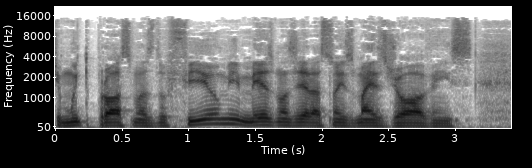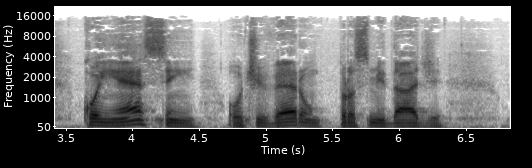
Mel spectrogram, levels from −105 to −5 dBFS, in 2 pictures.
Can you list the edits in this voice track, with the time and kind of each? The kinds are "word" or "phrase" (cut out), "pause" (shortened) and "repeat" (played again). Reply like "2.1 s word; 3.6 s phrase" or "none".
none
